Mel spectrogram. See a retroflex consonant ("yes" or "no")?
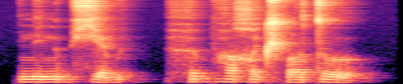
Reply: no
